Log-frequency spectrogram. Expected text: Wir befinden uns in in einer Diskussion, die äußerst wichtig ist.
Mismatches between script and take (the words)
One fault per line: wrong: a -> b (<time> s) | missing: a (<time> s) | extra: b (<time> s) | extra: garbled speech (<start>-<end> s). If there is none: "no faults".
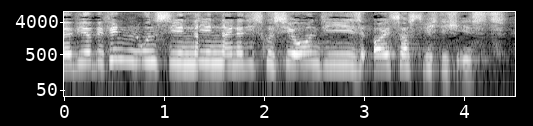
no faults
